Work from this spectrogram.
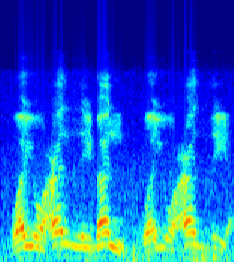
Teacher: بصدقہم ویعذب ویعذب عین، حمزہ نہیں پڑھنا، عین پڑھنی ہے. عین کہاں سے ادا ہوتی ہے؟ وسط حلق سے، حلق کے درمیان سے. وَيُعَذِّبَ ذال آ گیا ہے عین کے بعد، ذال نرم حروف میں سے ہے، اس کو نرمی سے ادا کریں گے.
